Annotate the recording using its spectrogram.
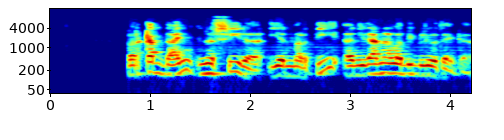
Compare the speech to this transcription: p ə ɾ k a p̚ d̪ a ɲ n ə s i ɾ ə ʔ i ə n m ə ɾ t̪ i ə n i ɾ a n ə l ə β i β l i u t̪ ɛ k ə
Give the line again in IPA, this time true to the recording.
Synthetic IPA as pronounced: p ə ɾ k a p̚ d̪ a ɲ n ə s i ɾ ə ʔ i ə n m ə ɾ t̪ i ə n i ɾ a n ə l ə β i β l i u t̪ ɛ k ə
